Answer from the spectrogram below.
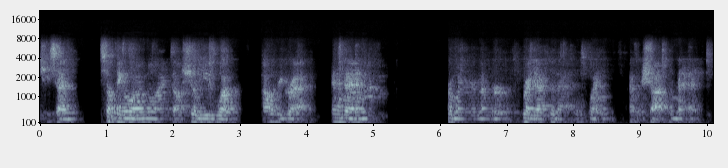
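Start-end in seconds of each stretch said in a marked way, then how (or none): none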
